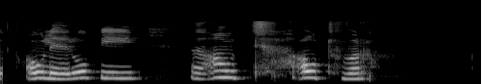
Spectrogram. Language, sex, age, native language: Icelandic, male, 11, Icelandic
